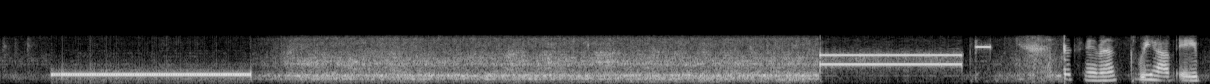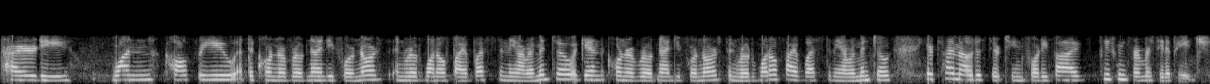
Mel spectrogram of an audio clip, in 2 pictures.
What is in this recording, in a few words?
Mock Dispatch MVC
